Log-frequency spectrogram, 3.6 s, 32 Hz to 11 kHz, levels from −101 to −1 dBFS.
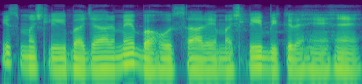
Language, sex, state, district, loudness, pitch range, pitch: Hindi, male, Jharkhand, Ranchi, -20 LUFS, 95-100 Hz, 95 Hz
